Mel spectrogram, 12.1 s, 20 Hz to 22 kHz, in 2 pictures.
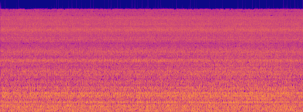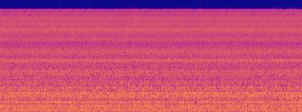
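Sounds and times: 
basement furnace blower whirring: 0.1s - 12.0s
faint steady tones: 1.7s - 7.9s
soft roar of furnace flame: 2.0s - 8.1s.

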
